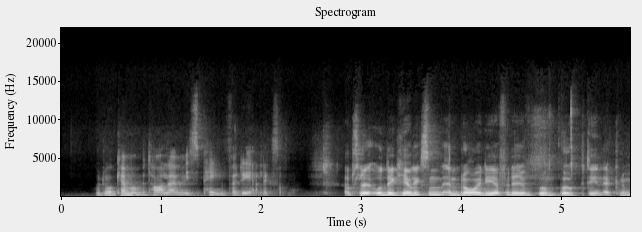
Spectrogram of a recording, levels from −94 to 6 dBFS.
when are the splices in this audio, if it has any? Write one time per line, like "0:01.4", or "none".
0:03.5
